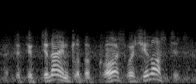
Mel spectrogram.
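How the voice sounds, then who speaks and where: A man's voice: mid-range voice, very animated, fast, lightly acted. An actor playing a scheming middle-aged father, cocksure and insistent, in 1940s screwball comedy film banter. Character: scheming, cocksure father pushing a numerology gambling system. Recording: muffled, noisy 1940s film soundtrack.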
